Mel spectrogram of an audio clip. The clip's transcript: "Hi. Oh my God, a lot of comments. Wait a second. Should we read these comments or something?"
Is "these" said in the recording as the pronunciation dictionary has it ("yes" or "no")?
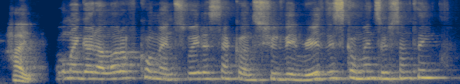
no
